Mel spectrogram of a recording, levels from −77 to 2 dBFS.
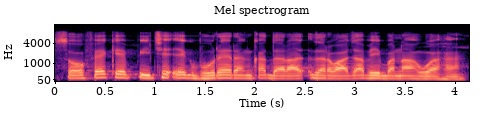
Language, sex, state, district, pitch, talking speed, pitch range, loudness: Hindi, male, Jharkhand, Garhwa, 120 Hz, 190 wpm, 110-130 Hz, -14 LUFS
